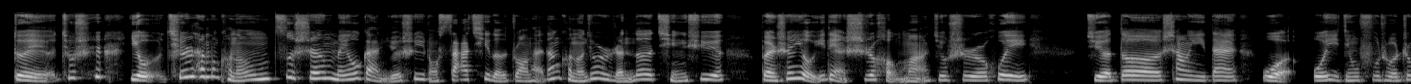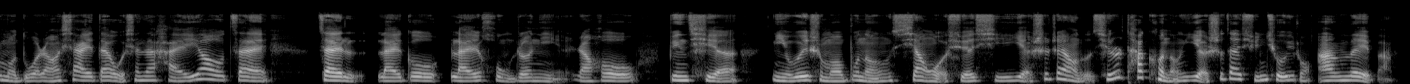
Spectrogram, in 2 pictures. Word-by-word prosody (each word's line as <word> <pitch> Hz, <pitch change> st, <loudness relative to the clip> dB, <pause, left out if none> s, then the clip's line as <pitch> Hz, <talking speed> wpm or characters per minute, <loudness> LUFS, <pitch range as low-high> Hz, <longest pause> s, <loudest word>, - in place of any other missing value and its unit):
对， 180 Hz, -8 st, +4 dB
就 300 Hz, -, -1 dB
是 -, -, -2 dB, 0.4 s
有 205 Hz, -5 st, +6 dB
其 -, -, 0 dB
实 350 Hz, +3 st, +6 dB
他 360 Hz, 0 st, +3 dB
们 355 Hz, 0 st, -1 dB
可 235 Hz, -9 st, -2 dB
能 215 Hz, +9 st, +2 dB
自 285 Hz, +5 st, 0 dB
身 280 Hz, 0 st, +3 dB
没 245 Hz, -7 st, +2 dB
有 250 Hz, +5 st, +1 dB
感 230 Hz, -, 0 dB
觉 145 Hz, +3 st, -3 dB
是 250 Hz, +7 st, -3 dB
一 240 Hz, -, -1 dB
种 150 Hz, -, -6 dB
撒 170 Hz, +6 st, +1 dB
气 220 Hz, +3 st, -2 dB
的 155 Hz, -7 st, -2 dB
状 155 Hz, -1 st, -4 dB
态， 170 Hz, -, -4 dB
但 265 Hz, +4 st, 0 dB
可 300 Hz, -, -2 dB
能 155 Hz, -3 st, -1 dB
就 265 Hz, +11 st, -1 dB
是 255 Hz, -3 st, 0 dB
人 140 Hz, -8 st, -2 dB
的 230 Hz, +2 st, +1 dB
情 175 Hz, -7 st, -2 dB
绪 210 Hz, +2 st, +1 dB, 0.3 s
本 190 Hz, -3 st, +6 dB
身 270 Hz, +8 st, +3 dB
有 275 Hz, -, +4 dB
一 205 Hz, -, -3 dB
点 220 Hz, -2 st, 0 dB
失 215 Hz, -, +1 dB
衡 210 Hz, -, -3 dB
嘛。 150 Hz, +2 st, -3 dB
就 200 Hz, +2 st, -4 dB
是 190 Hz, -1 st, 0 dB
会 200 Hz, 0 st, +3 dB, 0.6 s
觉 185 Hz, -3 st, +5 dB
得 200 Hz, +1 st, +4 dB
上 225 Hz, +1 st, 0 dB
一 190 Hz, -2 st, -4 dB
代 190 Hz, 0 st, 0 dB, 0.2 s
我 195 Hz, -, +4 dB
我 185 Hz, 0 st, +4 dB
已 200 Hz, -1 st, -2 dB
经 180 Hz, 0 st, -5 dB
付 195 Hz, +2 st, -7 dB
出 190 Hz, -2 st, -4 dB
了 175 Hz, -, -2 dB
这 210 Hz, +4 st, -5 dB
么 180 Hz, -6 st, -4 dB
多， 160 Hz, +2 st, -6 dB
然 160 Hz, -2 st, -3 dB
后 170 Hz, -, -2 dB
下 185 Hz, +2 st, +1 dB
一 180 Hz, 0 st, 0 dB
代 185 Hz, 0 st, -1 dB
我 165 Hz, -3 st, -3 dB
现 195 Hz, -1 st, -5 dB
在 190 Hz, 0 st, -2 dB
还 170 Hz, -5 st, -3 dB
要 220 Hz, +2 st, 0 dB
再 185 Hz, -5 st, +1 dB, 0.5 s
再 185 Hz, -3 st, +7 dB, 0.3 s
来 165 Hz, -1 st, +1 dB
够 170 Hz, -2 st, -3 dB
来 165 Hz, -1 st, +1 dB
哄 180 Hz, -7 st, -8 dB
着 160 Hz, +1 st, -3 dB
你， 155 Hz, -4 st, -9 dB
然 155 Hz, -6 st, -2 dB
后 160 Hz, -1 st, -2 dB, 0.3 s
并 195 Hz, -2 st, +1 dB
且 170 Hz, -6 st, -1 dB, 0.3 s
你 175 Hz, -5 st, -2 dB
为 180 Hz, +5 st, +3 dB
什 195 Hz, -, -1 dB
么 150 Hz, -2 st, -2 dB
不 195 Hz, +4 st, -6 dB
能 150 Hz, 0 st, -4 dB
向 180 Hz, -2 st, -1 dB
我 145 Hz, -, -4 dB
学 155 Hz, -2 st, -1 dB
习， 170 Hz, 0 st, -4 dB
也 175 Hz, -3 st, -2 dB
是 250 Hz, -, -3 dB
这 260 Hz, +1 st, -3 dB
样 215 Hz, -6 st, +1 dB
子， -, -, -8 dB
其 -, -, -2 dB
实 310 Hz, +7 st, 0 dB
他 320 Hz, -1 st, +2 dB
可 280 Hz, -8 st, 0 dB
能 165 Hz, +1 st, -5 dB
也 185 Hz, +1 st, 0 dB
是 245 Hz, -, -2 dB
在 250 Hz, 0 st, 0 dB
寻 220 Hz, -5 st, -3 dB
求 225 Hz, -5 st, +1 dB
一 195 Hz, -, -3 dB
种 170 Hz, -5 st, -10 dB
安 185 Hz, +2 st, +1 dB
慰 190 Hz, -2 st, +2 dB
吧。 -, -, -13 dB
190 Hz, 235 characters per minute, -25 LUFS, 170-220 Hz, 0.6 s, 再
